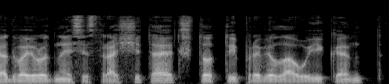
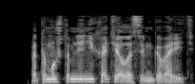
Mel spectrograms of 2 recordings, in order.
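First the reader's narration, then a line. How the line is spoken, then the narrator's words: Sharp. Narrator (Russian): резко ответила она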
